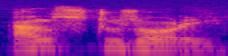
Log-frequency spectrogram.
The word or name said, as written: Alstoozori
